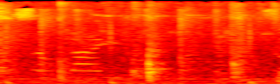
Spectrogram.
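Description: Wooden pestle pounding banana in a wooden mortar, a dull knock about every half second, over background music.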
